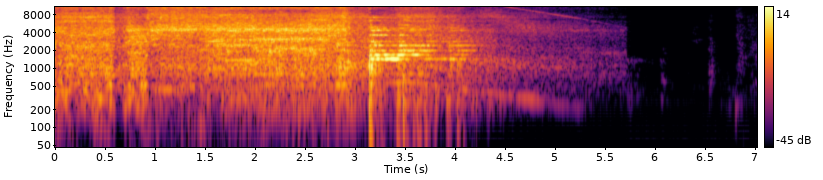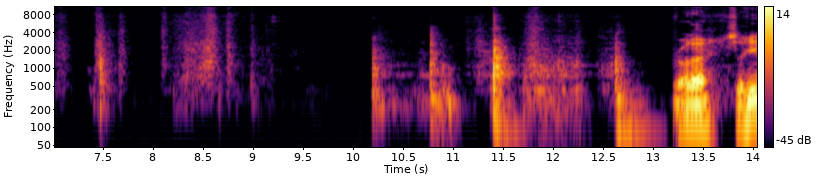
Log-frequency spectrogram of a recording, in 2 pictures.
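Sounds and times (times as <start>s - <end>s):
angle grinder spinning down: 0.0s - 5.7s
metal clunks and rubs: 10.2s - 13.0s.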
